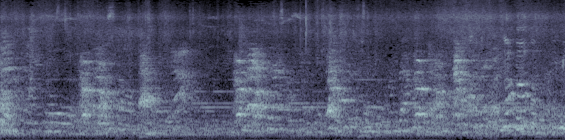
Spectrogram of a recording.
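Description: A dog barking and yipping in short repeated bursts, roughly one a second.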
